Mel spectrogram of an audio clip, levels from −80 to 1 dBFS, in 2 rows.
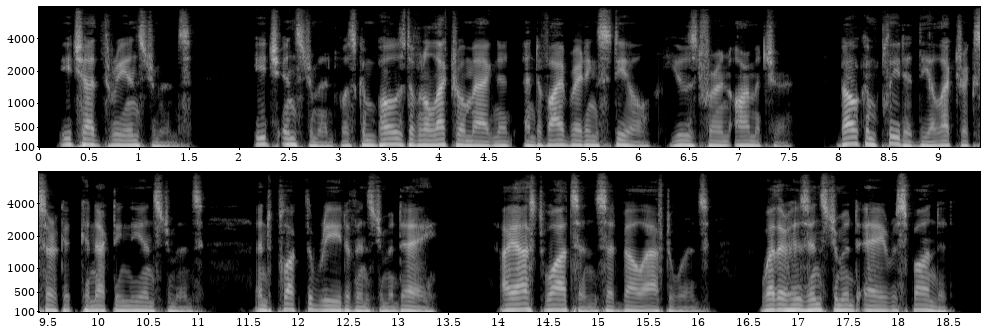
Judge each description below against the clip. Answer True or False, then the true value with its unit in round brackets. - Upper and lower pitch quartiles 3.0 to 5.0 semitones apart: True (3.5 semitones)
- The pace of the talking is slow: False (155 wpm)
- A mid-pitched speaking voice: False (105 Hz)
